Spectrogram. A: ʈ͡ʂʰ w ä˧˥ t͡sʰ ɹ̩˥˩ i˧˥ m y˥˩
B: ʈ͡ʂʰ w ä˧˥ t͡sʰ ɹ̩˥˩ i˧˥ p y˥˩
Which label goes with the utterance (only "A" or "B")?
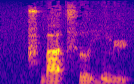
A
